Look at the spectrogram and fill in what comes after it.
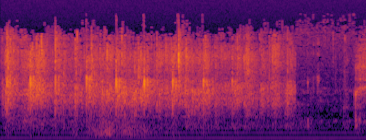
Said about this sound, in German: Vielen Dank, Applaus auch für unseren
